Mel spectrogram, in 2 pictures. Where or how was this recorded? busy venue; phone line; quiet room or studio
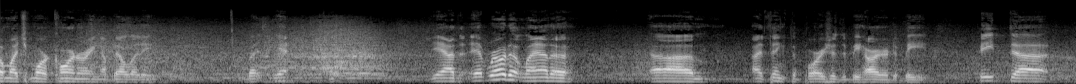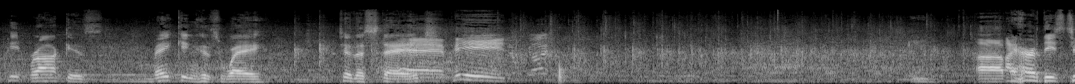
busy venue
